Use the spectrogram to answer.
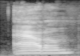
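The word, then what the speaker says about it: ATTOM: We don't have real time data, but publications like this, Adam, if you want to pronounce it like that. I just spell it out atom.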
